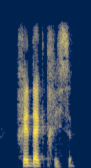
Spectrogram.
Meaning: female equivalent of rédacteur
- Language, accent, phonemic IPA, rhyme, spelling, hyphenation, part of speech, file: French, France, /ʁe.dak.tʁis/, -is, rédactrice, ré‧dac‧tri‧ce, noun, LL-Q150 (fra)-rédactrice.wav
